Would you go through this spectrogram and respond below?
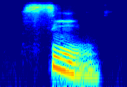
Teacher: when we say Sin, your tongue is in the base of your mouth and you don't move your tongue up to the top of your mouth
